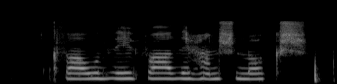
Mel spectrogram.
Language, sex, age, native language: Icelandic, male, 7, Icelandic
